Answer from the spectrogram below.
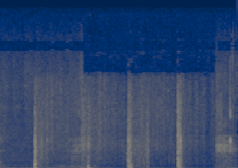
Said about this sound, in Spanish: Rato después, oyó acercarse al rancho, sobre la tierra dura, unas pisadas descalzas.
